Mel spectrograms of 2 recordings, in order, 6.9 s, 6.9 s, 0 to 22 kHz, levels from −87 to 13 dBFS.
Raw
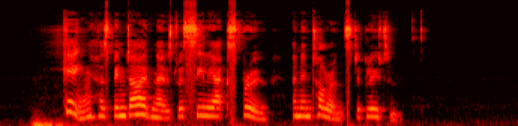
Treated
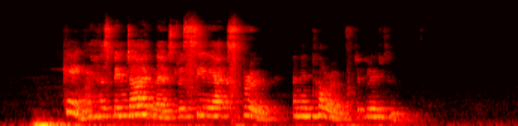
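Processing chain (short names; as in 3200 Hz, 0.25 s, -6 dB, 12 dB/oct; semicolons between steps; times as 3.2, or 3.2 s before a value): LPF 1800 Hz 12 dB/oct, from 1.1 s 4800 Hz, from 3.35 s 1300 Hz; reverb RT60 0.55 s, pre-delay 3 ms, DRR -1.5 dB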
